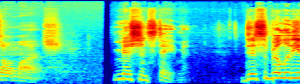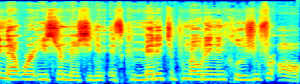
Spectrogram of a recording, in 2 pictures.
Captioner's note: voiceover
